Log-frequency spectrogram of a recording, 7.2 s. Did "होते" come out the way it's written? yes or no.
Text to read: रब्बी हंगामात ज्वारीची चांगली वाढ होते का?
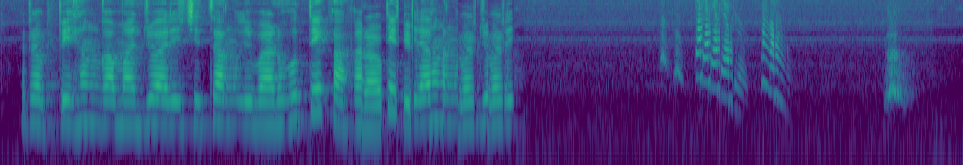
yes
